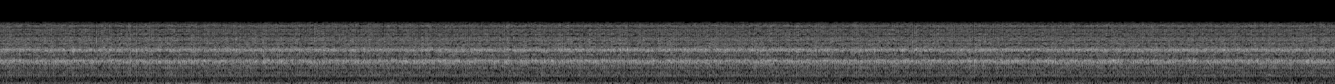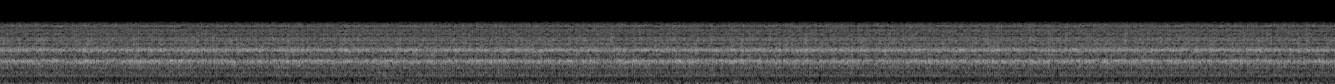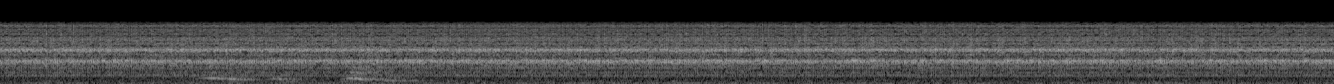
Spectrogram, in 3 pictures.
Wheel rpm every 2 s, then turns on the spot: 110, 110, 110, 110, 110, 110, 110, 110, 110, 110, 120, 120, 110, 110, 110, 120, 110, 110, 110, 110.
none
